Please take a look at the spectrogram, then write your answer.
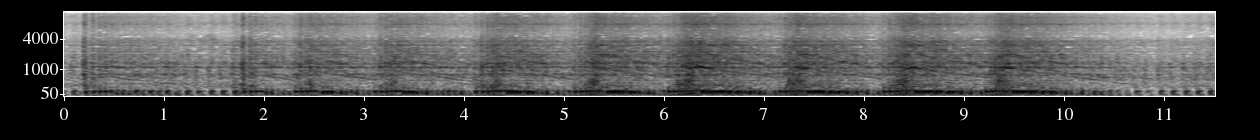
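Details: Single-cylinder motorcycle after an adjustment for rattle on acceleration: revs rise and fall in steady swells, chain area quiet with no loose rattle over the exhaust beat; normal timing chain.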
